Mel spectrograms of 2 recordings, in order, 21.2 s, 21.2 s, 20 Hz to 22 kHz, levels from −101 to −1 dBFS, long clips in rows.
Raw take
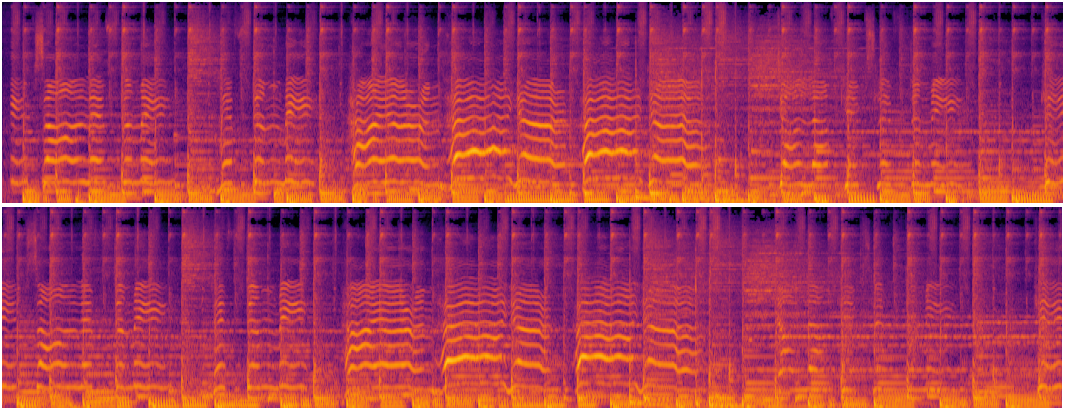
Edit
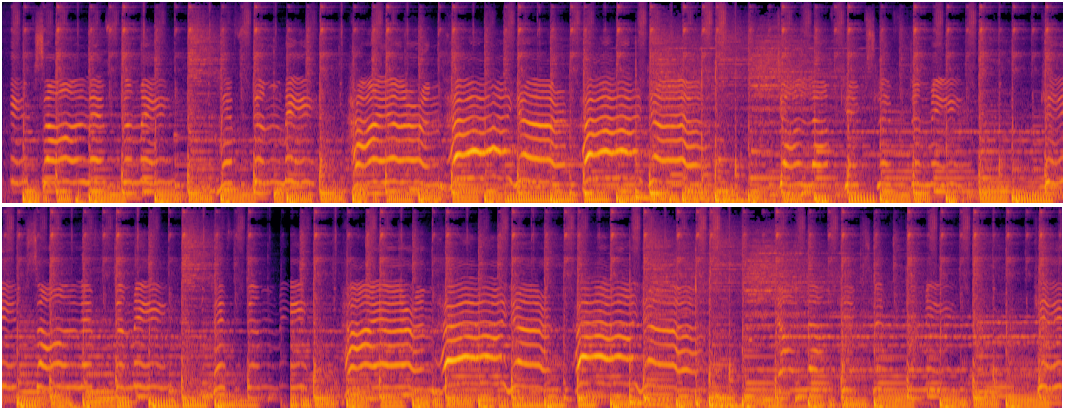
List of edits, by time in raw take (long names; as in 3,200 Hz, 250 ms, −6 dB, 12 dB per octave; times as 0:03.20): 0:12.75–0:13.49: fade out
